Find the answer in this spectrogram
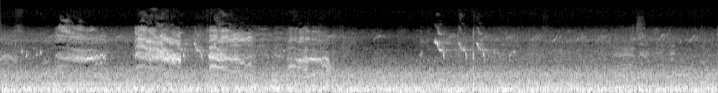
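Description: Birds calling outdoors: several harsh calls in the first seven seconds, then a quick run of short chirps about nine seconds in, over a steady low background hum.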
